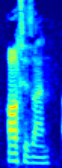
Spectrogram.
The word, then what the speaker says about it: artisan: I went up to Forge World with the guys from the Path of the Artesian. Artesian, is that how you say it? – Artisan. – Artisan? Right.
